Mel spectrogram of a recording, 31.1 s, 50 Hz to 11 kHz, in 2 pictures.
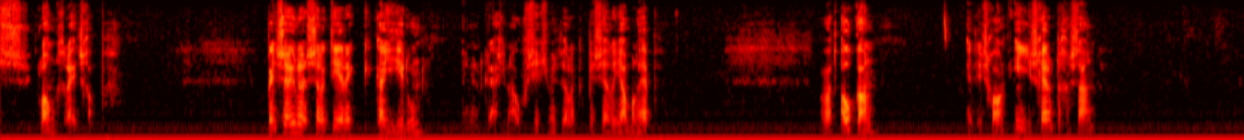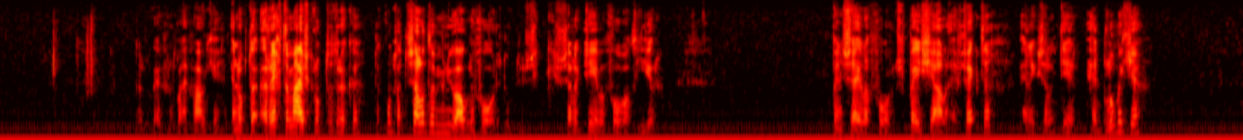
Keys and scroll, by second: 16.5 ctrl+z.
